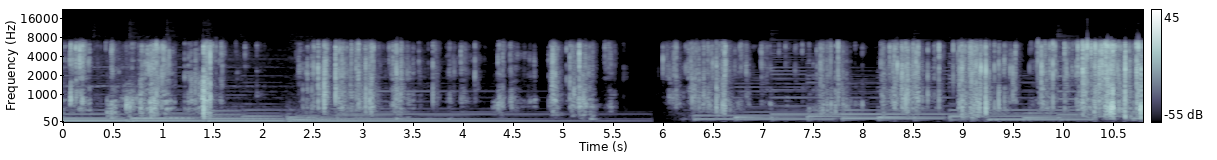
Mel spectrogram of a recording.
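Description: Clear plastic wrapping on a ring-bound template binder crinkling and crackling in bursts as it is handled and turned over, over background music with steady low notes. The sound cuts out completely for a moment just before the halfway point.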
